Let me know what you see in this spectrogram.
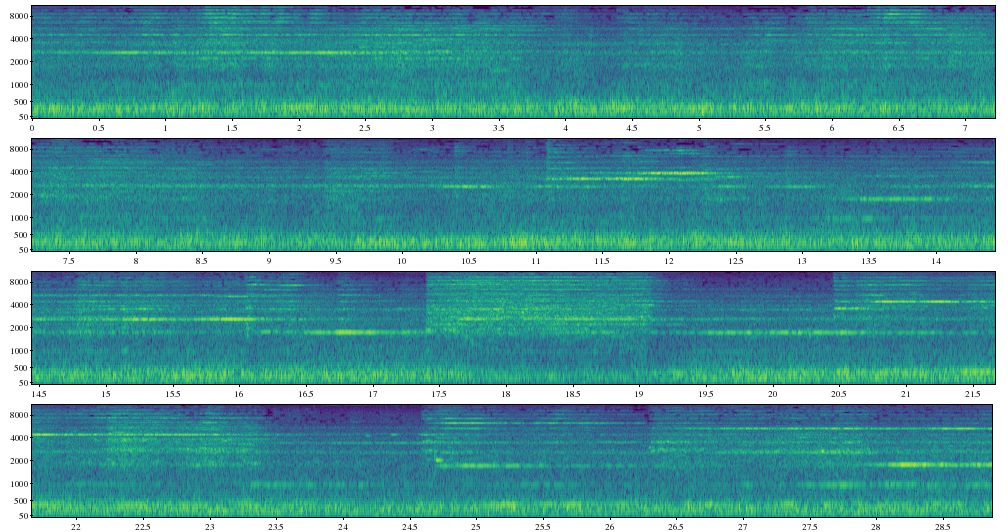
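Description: A freight train of covered hoppers, tank cars and boxcars rolling steadily past at close range: steady rolling noise of steel wheels on rail, with high-pitched wheel squeals that shift in pitch and come and go, and a few short stretches of harsh hissing screech.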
